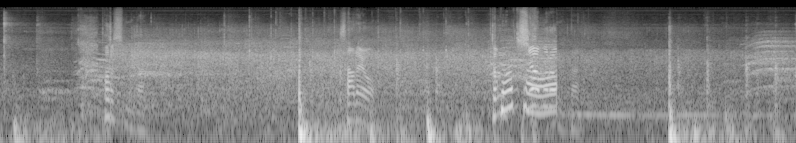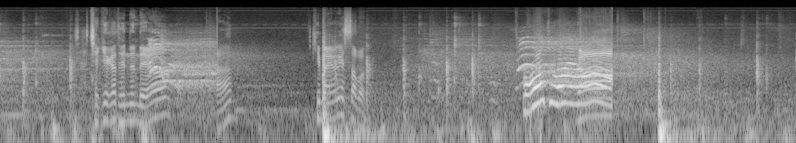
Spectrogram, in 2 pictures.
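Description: A table tennis ball clicks sharply back and forth off paddles and the table.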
